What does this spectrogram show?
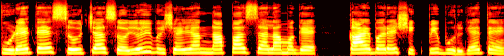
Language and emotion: Goan Konkani, neutral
